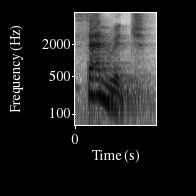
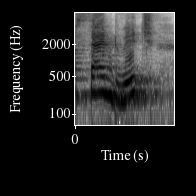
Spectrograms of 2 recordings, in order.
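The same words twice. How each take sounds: First: No D sound is heard after the N. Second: A D sound is heard after the N. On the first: The speaker calls it right. "but this is sandwich" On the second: The speaker calls it wrong. "This is not sandwich"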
